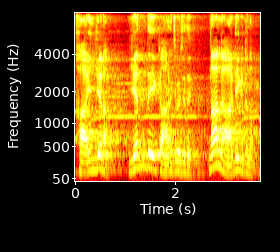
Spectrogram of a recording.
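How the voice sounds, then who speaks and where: A man's voice: on the high side, expressive, fairly quick, darkish tone, natural voice. A man playing a blunt, teasing young husband. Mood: mock scolding. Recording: roomy reverb with faint music.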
